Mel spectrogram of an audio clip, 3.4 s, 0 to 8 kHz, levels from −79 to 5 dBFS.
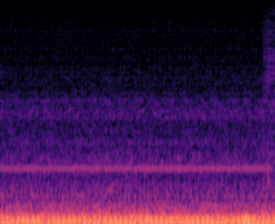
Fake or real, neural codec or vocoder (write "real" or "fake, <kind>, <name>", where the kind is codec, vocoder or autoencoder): fake, vocoder, BigVGAN v2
